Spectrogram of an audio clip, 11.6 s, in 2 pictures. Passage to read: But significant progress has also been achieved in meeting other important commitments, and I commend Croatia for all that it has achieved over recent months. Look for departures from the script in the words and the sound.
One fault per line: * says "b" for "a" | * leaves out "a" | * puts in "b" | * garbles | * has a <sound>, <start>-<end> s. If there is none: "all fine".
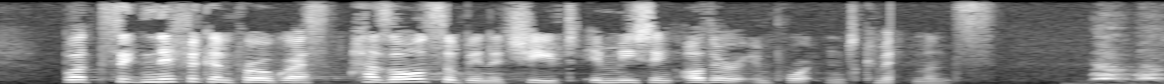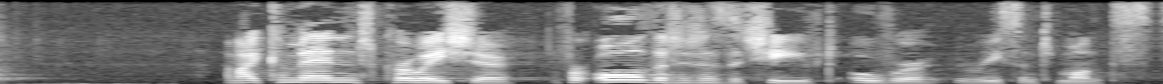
* has a bark, 5.4-6.8 s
